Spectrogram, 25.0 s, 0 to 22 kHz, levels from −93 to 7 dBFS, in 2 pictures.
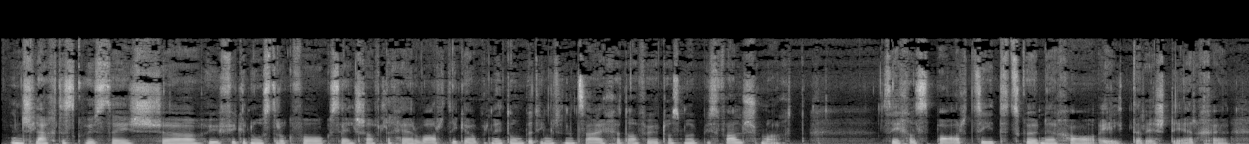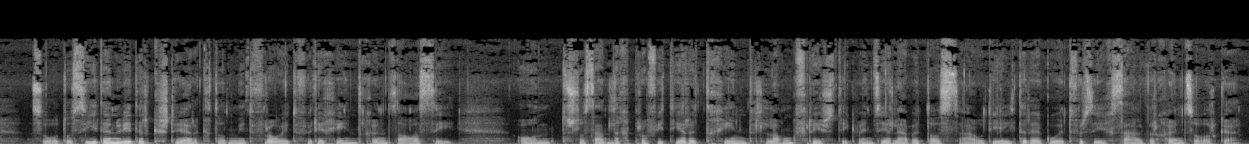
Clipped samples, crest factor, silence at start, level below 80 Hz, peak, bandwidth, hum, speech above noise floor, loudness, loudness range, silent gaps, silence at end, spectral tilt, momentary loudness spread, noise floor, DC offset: under 0.1%; 22 dB; 0.1 s; -52 dBFS; -4 dBFS; 16.5 kHz; none; 26 dB; -25 LUFS; 4 LU; none; 0.1 s; -3.5 dB/octave; 10 LU; -52 dBFS; under 0.1%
